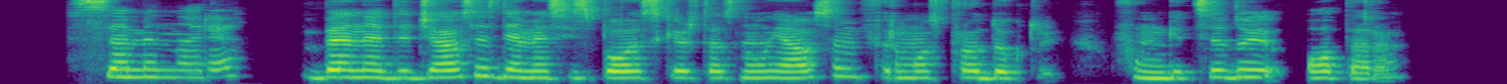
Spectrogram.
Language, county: Lithuanian, Alytus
